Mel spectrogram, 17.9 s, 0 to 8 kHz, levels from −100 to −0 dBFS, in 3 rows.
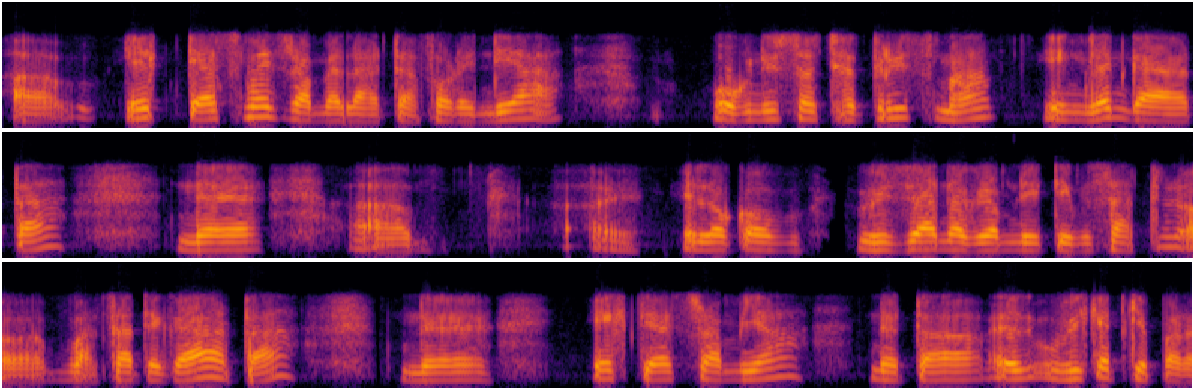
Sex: male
